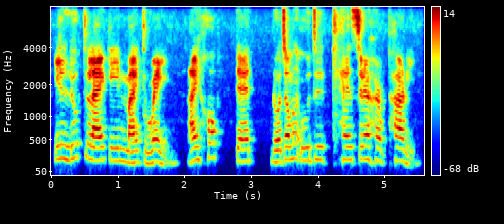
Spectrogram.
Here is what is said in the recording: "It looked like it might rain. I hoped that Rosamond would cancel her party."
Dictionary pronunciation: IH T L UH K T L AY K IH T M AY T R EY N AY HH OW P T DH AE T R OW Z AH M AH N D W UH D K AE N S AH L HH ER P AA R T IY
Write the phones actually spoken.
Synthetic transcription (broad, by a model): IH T L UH K T L AY K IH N M AY T W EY AY HH OW P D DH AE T R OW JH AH M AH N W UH D K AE N S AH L HH ER P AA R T IY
